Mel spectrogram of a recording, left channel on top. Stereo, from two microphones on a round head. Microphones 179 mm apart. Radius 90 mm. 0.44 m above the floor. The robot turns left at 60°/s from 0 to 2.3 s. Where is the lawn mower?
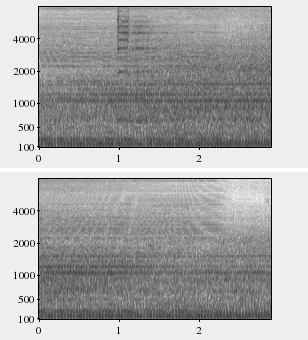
115° right; by 2.9 s 105° left.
